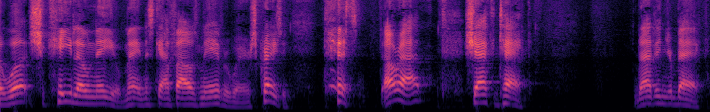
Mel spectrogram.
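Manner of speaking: normal talking voice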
